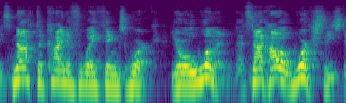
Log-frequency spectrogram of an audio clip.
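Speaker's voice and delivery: loud, angry shouted yell. A father in the story refuses his daughter's demand, yelling. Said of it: "he's like yelling at her".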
